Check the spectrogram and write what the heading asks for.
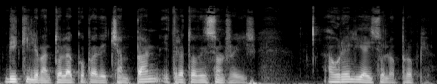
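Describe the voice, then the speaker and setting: Low mellow male narrator. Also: a little fast. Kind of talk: audiobook narration.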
